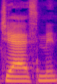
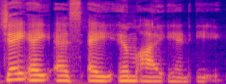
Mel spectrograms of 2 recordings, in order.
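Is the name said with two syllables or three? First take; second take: two; three. First: The name is said with two syllables. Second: The name is said with three syllables. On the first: The speaker calls it wrong. "It's not Jasmine" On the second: The speaker calls it right. "Just one extra letter"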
